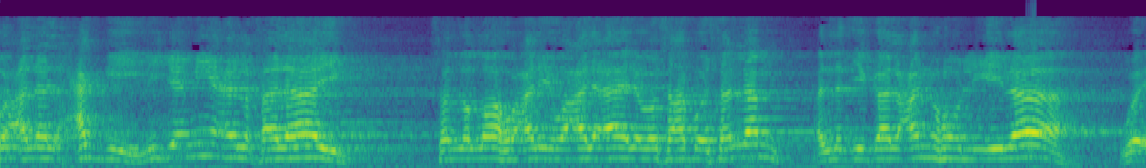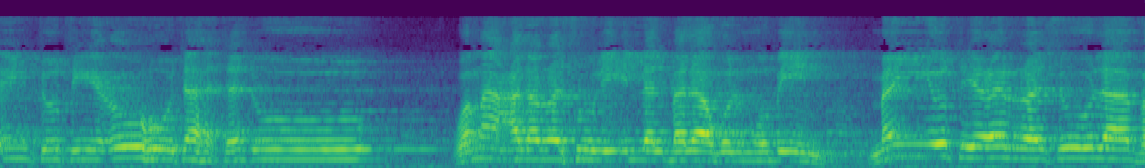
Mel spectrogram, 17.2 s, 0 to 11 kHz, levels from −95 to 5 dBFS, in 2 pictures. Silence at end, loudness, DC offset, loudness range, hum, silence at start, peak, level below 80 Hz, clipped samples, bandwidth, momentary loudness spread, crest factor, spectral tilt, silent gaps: 0 s; -17 LUFS; under 0.1%; 4 LU; none; 0 s; 0 dBFS; -48 dBFS; under 0.1%; 8 kHz; 11 LU; 18 dB; -5 dB/octave; none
